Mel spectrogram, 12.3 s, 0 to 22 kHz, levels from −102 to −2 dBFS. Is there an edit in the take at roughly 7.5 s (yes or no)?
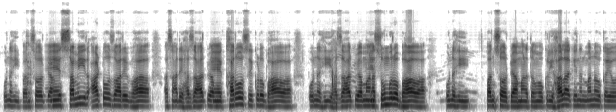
yes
